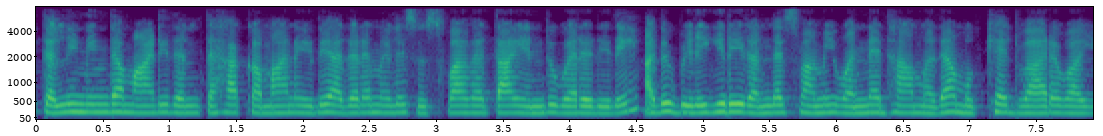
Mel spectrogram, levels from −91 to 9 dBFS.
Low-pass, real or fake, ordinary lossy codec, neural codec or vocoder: none; fake; none; codec, 16 kHz, 1.1 kbps, Voila-Tokenizer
